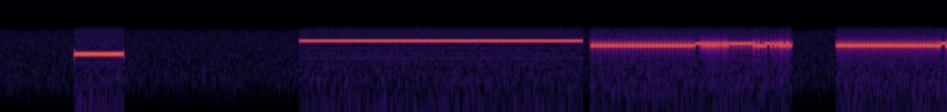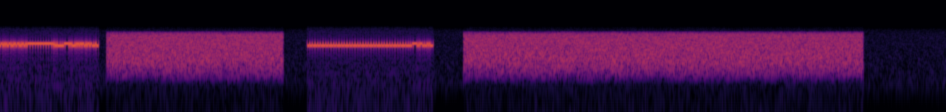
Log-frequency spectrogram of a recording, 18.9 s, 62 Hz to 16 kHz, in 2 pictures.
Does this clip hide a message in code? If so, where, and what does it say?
Yes: fax machine handshake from 0.7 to 18.1 s, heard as a beep, a long tone, a warble and hiss.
